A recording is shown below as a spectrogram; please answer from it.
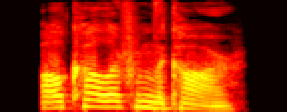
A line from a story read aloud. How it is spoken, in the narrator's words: Logan said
